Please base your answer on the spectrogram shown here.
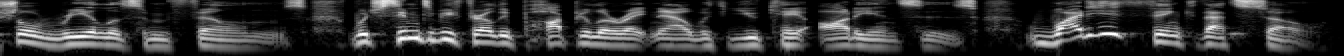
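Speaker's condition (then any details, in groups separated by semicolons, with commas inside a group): No condition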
